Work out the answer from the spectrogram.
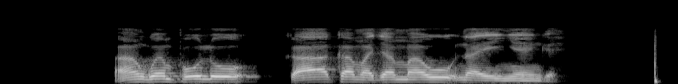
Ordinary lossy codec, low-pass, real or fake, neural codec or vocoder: MP3, 32 kbps; 5.4 kHz; real; none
